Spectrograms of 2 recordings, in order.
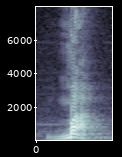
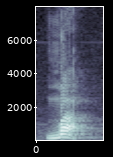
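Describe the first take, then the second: The two takes are said the same way.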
